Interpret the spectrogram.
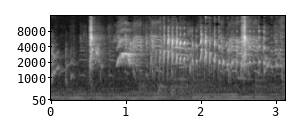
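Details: Budgerigar warble used to stimulate breeding: harsh buzzy squawks and a fast pulsing, rattling chatter in the second half, over a low background hum.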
